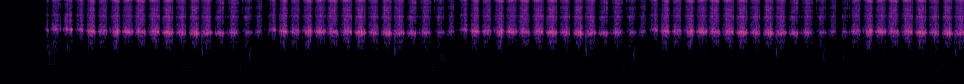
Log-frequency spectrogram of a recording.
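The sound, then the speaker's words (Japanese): Teeth are brushed with a toothbrush in a long run of steady, even back-and-forth scrubbing strokes, soft and continuous with no talk. “口を開けて。ゆっくり、磨いていくからね。”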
